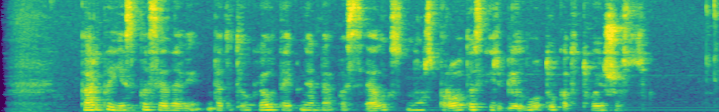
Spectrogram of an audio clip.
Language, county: Lithuanian, Marijampolė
